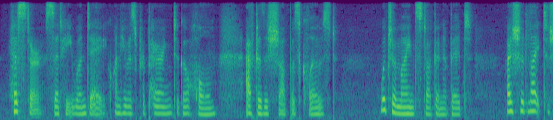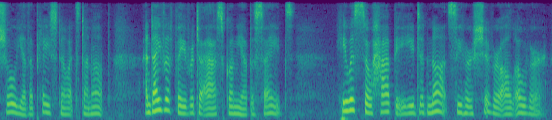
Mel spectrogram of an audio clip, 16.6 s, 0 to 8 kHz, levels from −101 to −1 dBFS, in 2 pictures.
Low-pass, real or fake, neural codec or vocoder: 7.2 kHz; fake; codec, 16 kHz, 1.1 kbps, Voila-Tokenizer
